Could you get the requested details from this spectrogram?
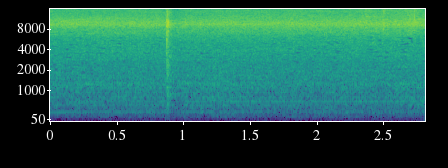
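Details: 1990s Miele S228i vacuum, refurbished, running after cord reel replacement and new plug fitted, tested with its toolkit: steady high airy whoosh, faint constant motor whine, one handling click; motor runs smoothly and normally.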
